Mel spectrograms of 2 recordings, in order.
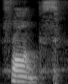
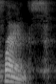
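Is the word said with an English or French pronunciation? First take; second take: French; English. First: It is said with a fancy French pronunciation. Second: It is said with a plain English pronunciation.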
